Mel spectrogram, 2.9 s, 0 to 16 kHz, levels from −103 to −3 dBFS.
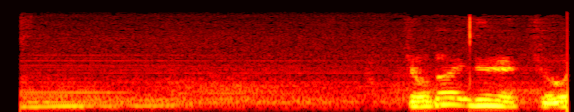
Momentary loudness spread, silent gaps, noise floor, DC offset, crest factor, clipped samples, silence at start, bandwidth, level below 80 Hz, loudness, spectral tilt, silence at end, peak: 24 LU; none; -52 dBFS; under 0.1%; 16 dB; under 0.1%; 0.1 s; 10 kHz; -66 dBFS; -29 LUFS; -8 dB/octave; 0.05 s; -14 dBFS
